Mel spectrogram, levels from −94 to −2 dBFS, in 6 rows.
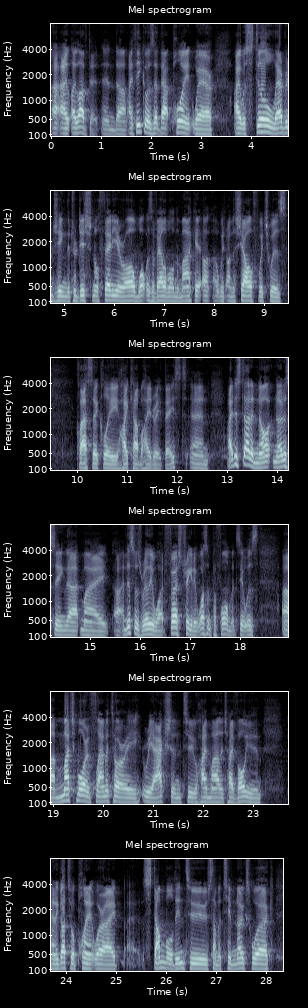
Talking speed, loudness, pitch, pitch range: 180 wpm, -25 LUFS, 125 Hz, 115-135 Hz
